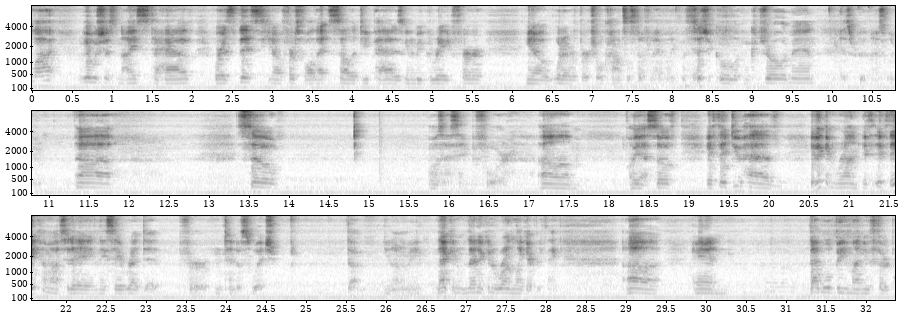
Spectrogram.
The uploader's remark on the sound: I apologize for the audio quality i had recorded this on an old format that wasnt compatible so i had to jump through some hoops to get this audio for live.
